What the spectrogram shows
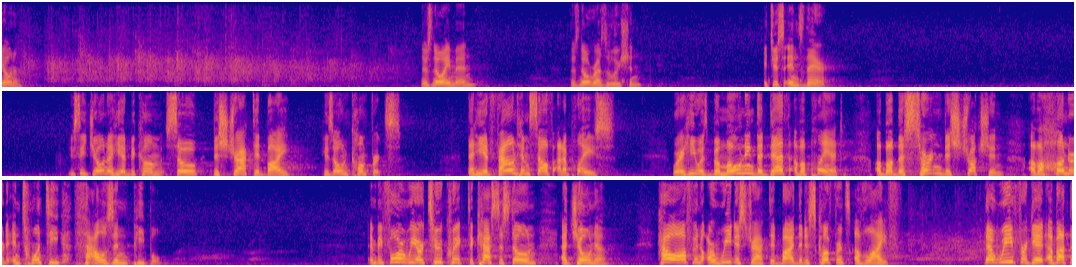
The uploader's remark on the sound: This is the fifth day of our National Conference in January 2023.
